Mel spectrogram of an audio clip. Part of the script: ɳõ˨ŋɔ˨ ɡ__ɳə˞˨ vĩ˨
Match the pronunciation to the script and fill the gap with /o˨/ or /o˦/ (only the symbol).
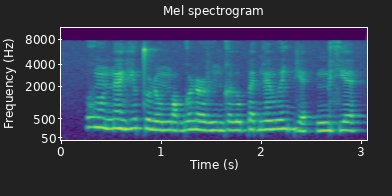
o˦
